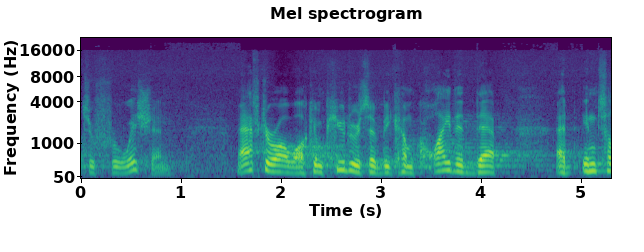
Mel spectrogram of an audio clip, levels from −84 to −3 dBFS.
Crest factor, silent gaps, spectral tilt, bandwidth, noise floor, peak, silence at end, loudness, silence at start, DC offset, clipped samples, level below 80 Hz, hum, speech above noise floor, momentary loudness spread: 18 dB; none; -6.5 dB/octave; 19 kHz; -45 dBFS; -2 dBFS; 0 s; -21 LUFS; 0 s; under 0.1%; under 0.1%; -62 dBFS; none; 25 dB; 14 LU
